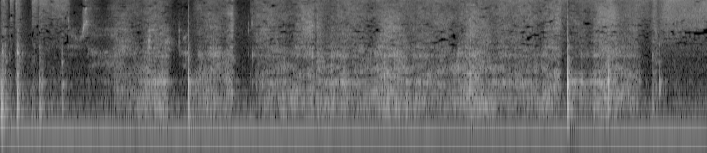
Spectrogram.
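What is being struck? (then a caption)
Textured cardboard notebook cover. Fingertips and short nails scratch and rub across the dark, textured cardboard cover of a flat, solid hardcover notebook with a red heart printed "LOVE" and a gold lace border. A steady dry rasp runs throughout, broken by a few sharp tapping clicks and underlaid by a constant low hum.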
